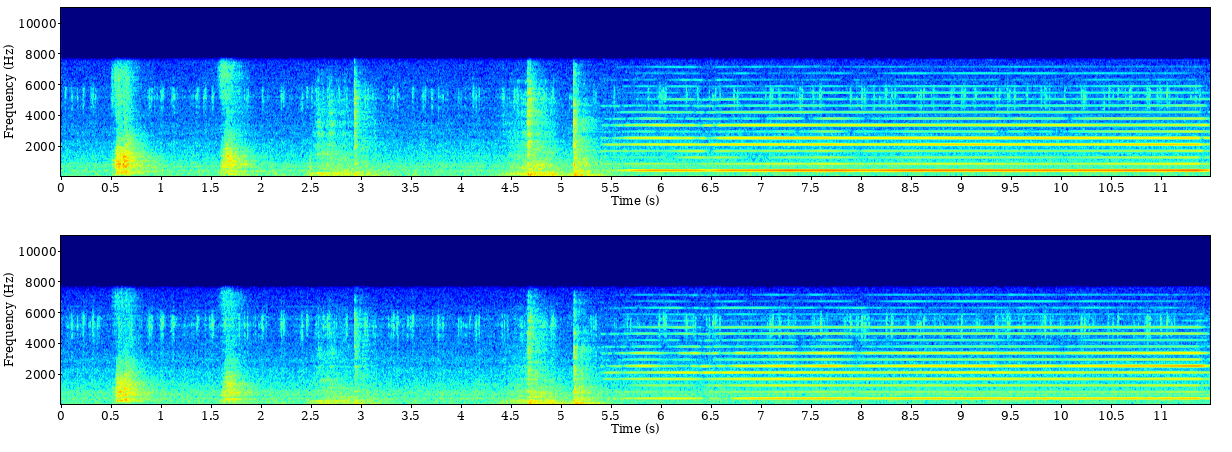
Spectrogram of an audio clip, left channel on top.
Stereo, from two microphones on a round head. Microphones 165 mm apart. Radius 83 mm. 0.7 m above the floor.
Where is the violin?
5° left (ahead or behind), 2.5 m.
